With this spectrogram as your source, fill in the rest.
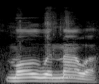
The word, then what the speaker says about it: Moelwyn Mawr: there isn't there up until how do you pronounce the summit more Malin Mauer that's it yeah yeah well we're Maori yeah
